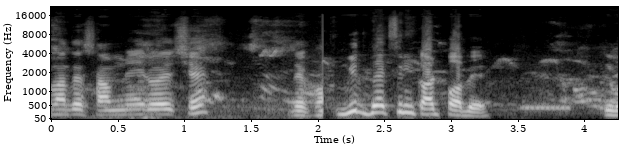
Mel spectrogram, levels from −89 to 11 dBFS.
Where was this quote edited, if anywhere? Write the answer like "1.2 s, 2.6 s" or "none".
2.1 s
